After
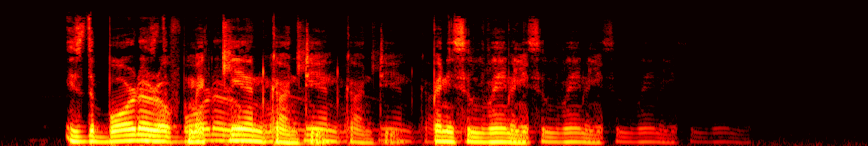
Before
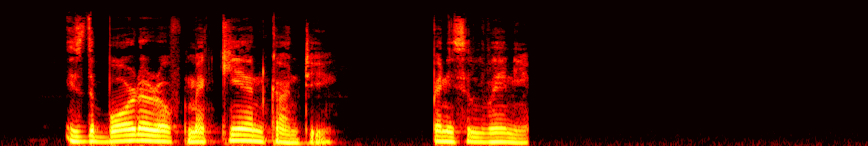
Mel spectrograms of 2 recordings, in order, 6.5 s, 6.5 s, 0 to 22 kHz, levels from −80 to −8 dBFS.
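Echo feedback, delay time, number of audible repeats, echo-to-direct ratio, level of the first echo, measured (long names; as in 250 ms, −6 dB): 19%, 558 ms, 2, −10.0 dB, −10.0 dB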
